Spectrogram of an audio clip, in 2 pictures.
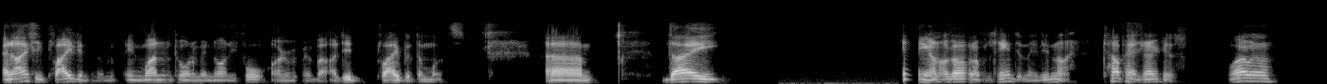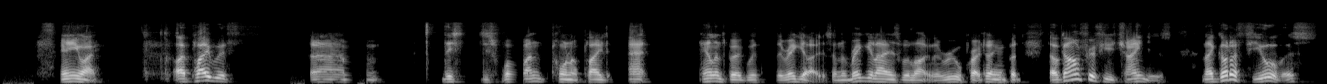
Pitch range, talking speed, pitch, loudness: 105-130 Hz, 170 wpm, 115 Hz, -21 LUFS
